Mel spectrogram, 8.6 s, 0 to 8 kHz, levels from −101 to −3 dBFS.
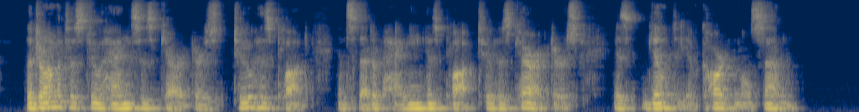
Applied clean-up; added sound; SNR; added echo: none; none; none; none.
